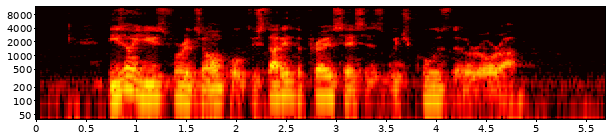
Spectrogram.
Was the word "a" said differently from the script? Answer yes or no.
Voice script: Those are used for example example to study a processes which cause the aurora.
yes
